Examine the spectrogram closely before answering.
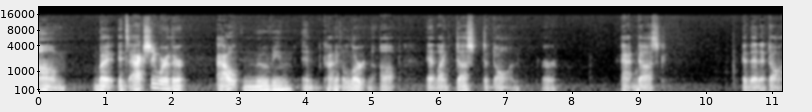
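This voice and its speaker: A man's very slow delivery, with long, frequent pauses and big swings in loudness. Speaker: reptile keeper and video host. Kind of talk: tutorial. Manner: casual, halting with fillers.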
